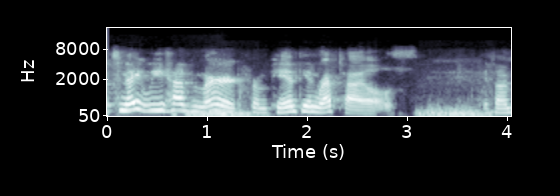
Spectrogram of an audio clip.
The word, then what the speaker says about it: Pantheon: So tonight we have Mark from Pantheon Reptiles, if I'm pronouncing it correctly. Yeah, Pantheon. Yeah. Pantheon, like the Greek, Exactly.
